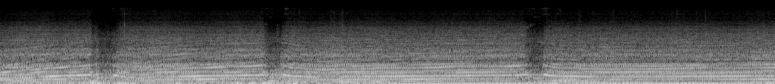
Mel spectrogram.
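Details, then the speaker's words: Supercharged LSA Camaro on track: hard-pulling V8 wail through the gears, with the RPM sagging and bogging on the 3-4 upshift; owner first suspected the clutch but now thinks the blower belt is most likely slipping. "hear right there when I do that three to four shift you hear the RPM kind of bogged down first I thought was the clutch"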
